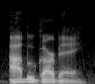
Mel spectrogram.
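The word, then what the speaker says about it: Abu Gharbie: Last name, Abu Garbe. Spelled A B U G H A R B I E. H.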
